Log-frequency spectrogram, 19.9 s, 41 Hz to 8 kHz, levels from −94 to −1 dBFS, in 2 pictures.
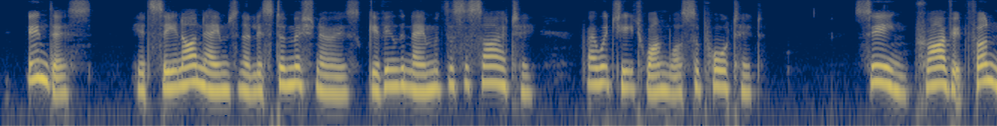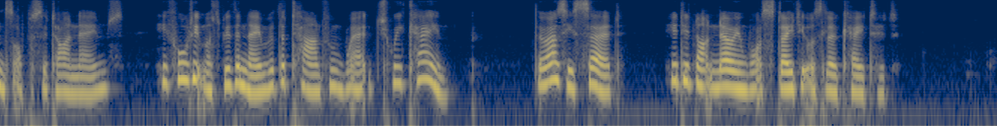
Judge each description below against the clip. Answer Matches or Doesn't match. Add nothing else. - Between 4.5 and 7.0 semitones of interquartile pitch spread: Matches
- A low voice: Doesn't match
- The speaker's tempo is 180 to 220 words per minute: Doesn't match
